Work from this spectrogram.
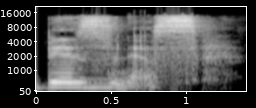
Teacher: And lastly, the I in business. Completely dropped, but very commonly mispronounced.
